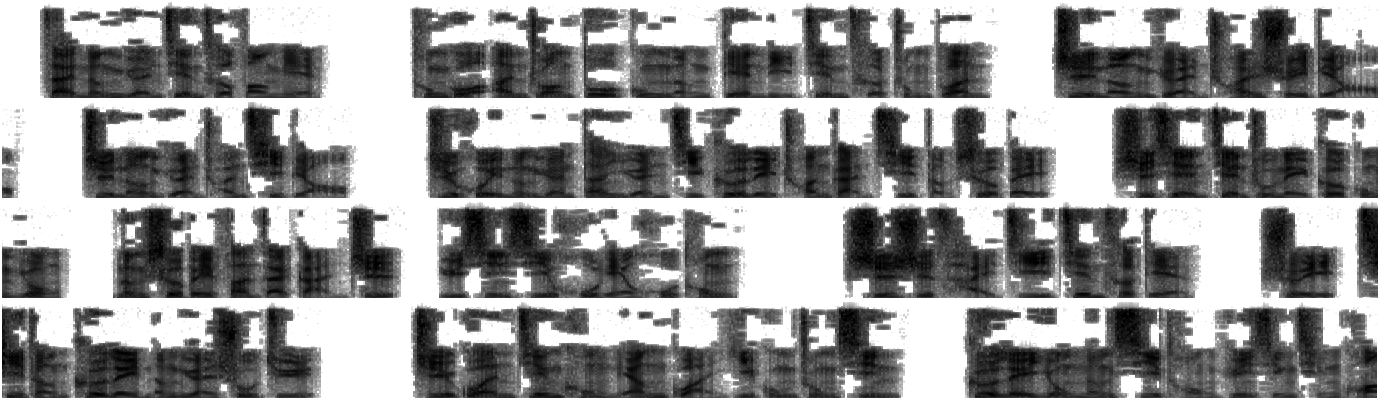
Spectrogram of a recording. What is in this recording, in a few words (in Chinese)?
配音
